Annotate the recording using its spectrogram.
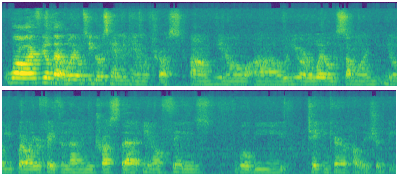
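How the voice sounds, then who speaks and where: Woman acting as earnest mother, low even voice, reassuring, therapy role-play, echoey room. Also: normal speed, lightly acted. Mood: earnest, supportive. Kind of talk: role-played therapy session. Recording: very echoey room, distant mic, faint noise.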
